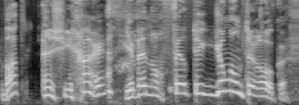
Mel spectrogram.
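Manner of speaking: high, indignant call down the stairs; mother mishears and yells down at her son; mother shouting down. Retold or imitated. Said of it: "schreeuwde naar beneden".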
